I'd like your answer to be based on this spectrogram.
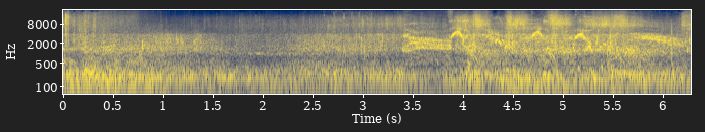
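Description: Confringo blasting spell cast in Hogwarts Legacy inside a cave, heard as a dense, loud fiery rumble with whooshing bursts, a few sharp crackling flares toward the end, continuous over steady background noise.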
